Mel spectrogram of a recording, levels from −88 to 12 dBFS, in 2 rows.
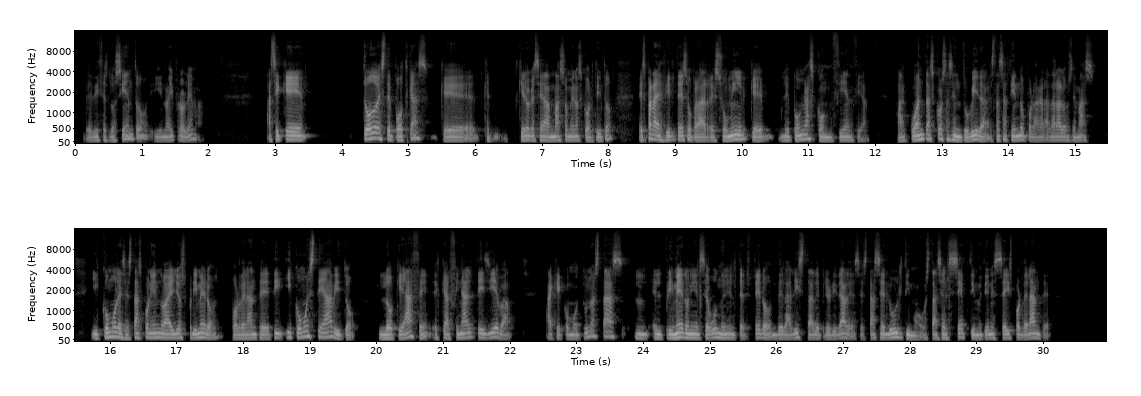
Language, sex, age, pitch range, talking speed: Spanish, male, 20-39, 110-130 Hz, 195 wpm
